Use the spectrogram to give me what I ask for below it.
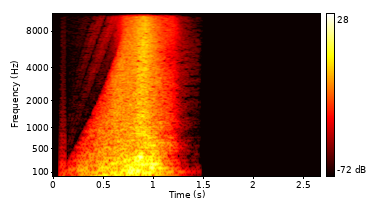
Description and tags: wide forward woosh1
01.24.17: Long slowed-down woosh for motion design with a lessened low-end.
